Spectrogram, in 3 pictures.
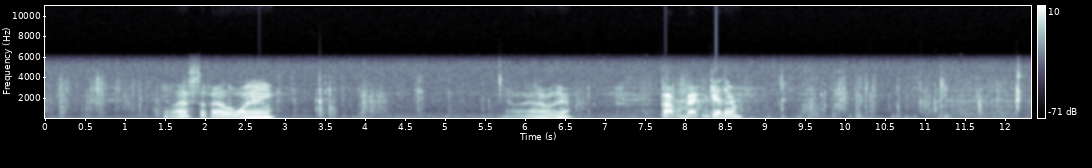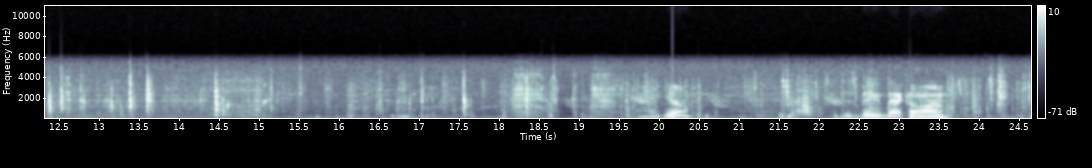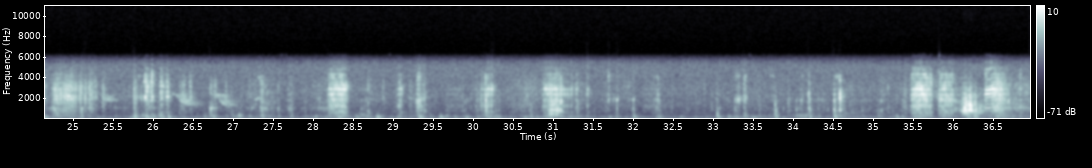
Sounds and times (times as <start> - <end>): Speech: 1.5 - 3.0, 5.7 - 6.7, 7.7 - 8.8, 19.7 - 20.5, 22.2 - 23.7.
